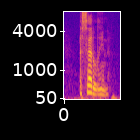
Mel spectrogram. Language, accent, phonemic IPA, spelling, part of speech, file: English, US, /əˈsɛtəlˌin/, acetylene, noun, En-us-acetylene.ogg
- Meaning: Any organic compound having one or more carbon–carbon triple bonds; an alkyne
